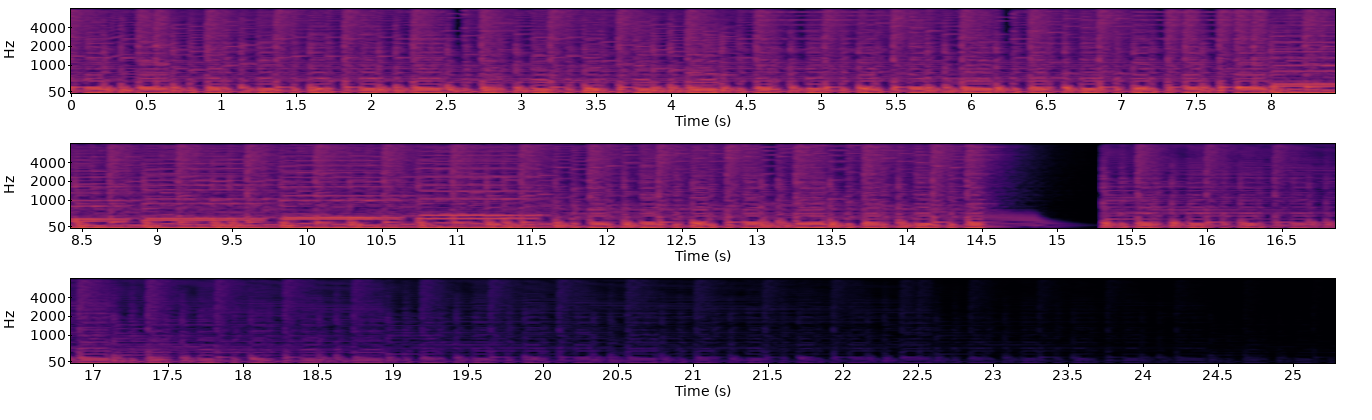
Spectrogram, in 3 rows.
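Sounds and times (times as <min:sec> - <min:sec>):
battle heavy metal music: 0:00.0 - 0:17.1.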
